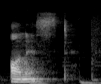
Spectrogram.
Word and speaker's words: honest: except for four cases there are only four words in which the age is silent and obviously that the words that are either compound or that come from these words and they are our honor honest heir and a good way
